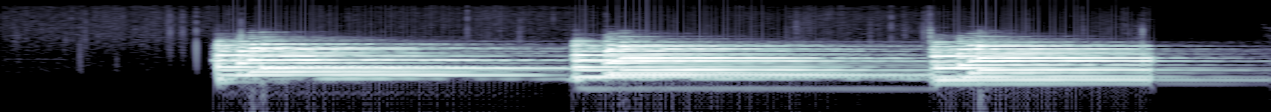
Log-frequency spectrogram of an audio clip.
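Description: Background piano music: after a near-silent first second, sustained chords are struck about every two seconds, each slowly fading.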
